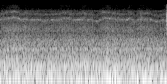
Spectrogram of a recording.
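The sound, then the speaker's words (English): Loud, steady rumble of a car interior while driving, a constant low road and engine drone filling the space with no voices. “I'm in this loud car.”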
